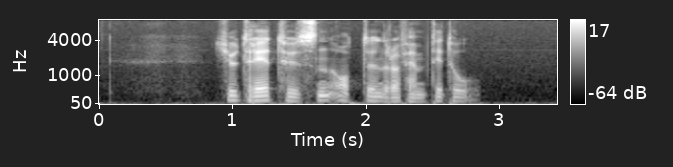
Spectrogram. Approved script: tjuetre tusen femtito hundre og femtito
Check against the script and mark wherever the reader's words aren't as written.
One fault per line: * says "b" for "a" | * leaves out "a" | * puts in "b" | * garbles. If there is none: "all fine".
* says "åtte" for "femtito"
